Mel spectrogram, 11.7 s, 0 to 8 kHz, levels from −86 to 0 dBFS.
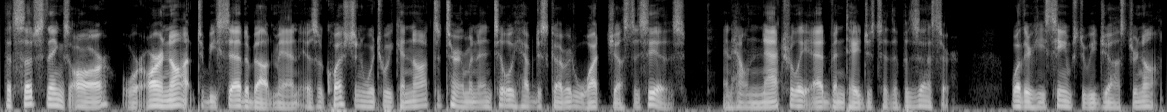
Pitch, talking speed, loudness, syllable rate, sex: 95 Hz, 210 wpm, -21 LUFS, 6.0 syllables/s, male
